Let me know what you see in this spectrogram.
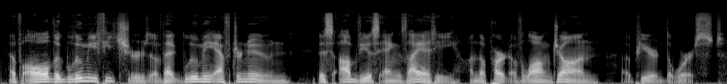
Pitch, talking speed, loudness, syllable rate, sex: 100 Hz, 175 wpm, -19 LUFS, 4.9 syllables/s, male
